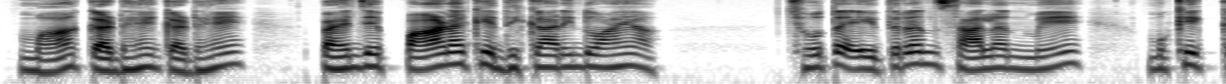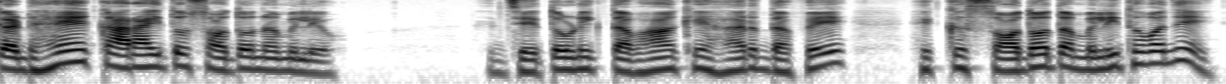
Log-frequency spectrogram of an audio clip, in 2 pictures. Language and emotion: Sindhi, disgusted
